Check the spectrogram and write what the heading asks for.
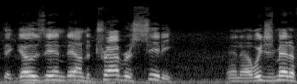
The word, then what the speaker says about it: Traverse City: This is not Traverse City as it's spelled. They say Traverse City. Traverse City, like one word.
